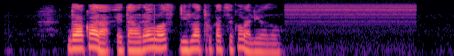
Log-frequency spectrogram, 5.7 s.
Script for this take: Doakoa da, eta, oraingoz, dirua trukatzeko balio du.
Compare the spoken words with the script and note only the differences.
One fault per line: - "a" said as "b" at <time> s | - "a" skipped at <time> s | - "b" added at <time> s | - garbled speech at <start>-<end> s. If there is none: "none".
none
